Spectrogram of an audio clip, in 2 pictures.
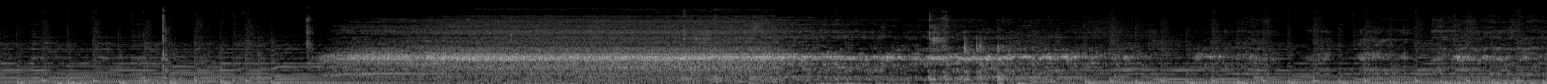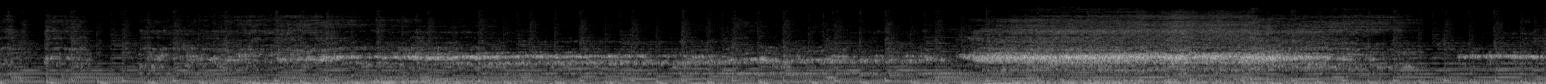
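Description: Handheld hot-air dryer blowing on a freshly painted gouache sheet to dry it: it switches on about three seconds in with rushing air and a steady high whine, and gets louder near the end.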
